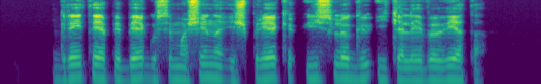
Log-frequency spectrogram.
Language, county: Lithuanian, Telšiai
